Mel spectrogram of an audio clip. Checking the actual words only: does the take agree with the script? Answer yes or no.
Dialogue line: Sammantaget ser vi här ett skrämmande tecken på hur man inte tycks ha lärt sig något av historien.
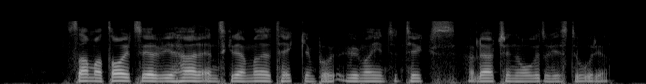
yes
